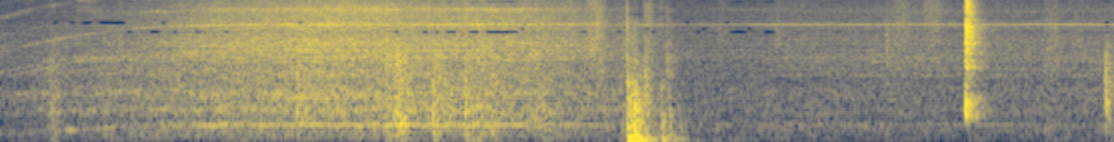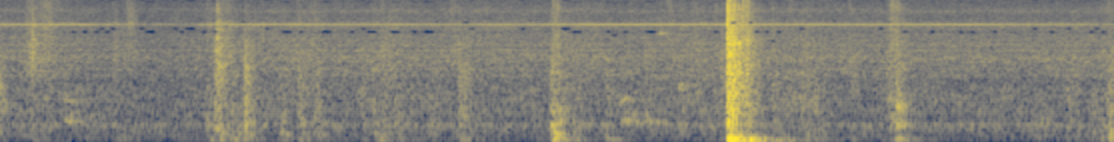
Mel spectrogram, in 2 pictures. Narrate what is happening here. As the vacuum cleaner got turned on, I closed the door, turned off the light in the hallway and closed the window.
